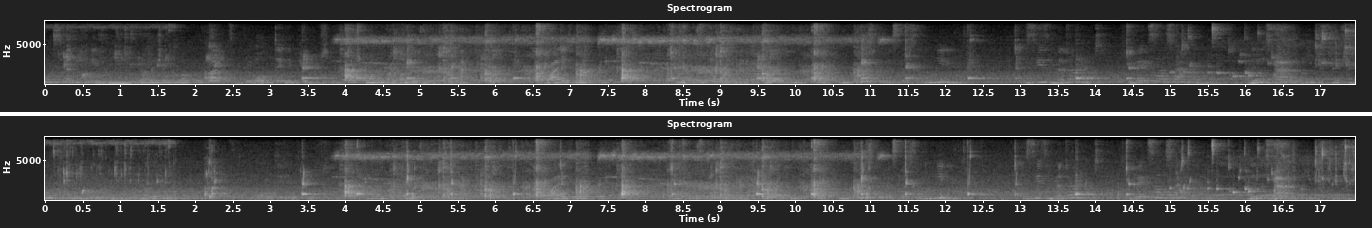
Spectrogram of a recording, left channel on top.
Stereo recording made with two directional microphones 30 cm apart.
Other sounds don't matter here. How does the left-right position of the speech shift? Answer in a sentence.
In this clip you hear the speech move to the right.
